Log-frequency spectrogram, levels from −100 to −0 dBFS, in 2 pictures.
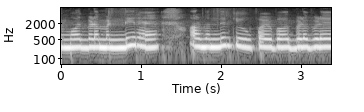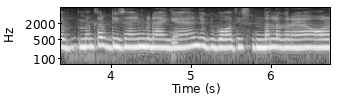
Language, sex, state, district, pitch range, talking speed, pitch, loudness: Hindi, female, Odisha, Khordha, 265-275 Hz, 220 wpm, 270 Hz, -10 LUFS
